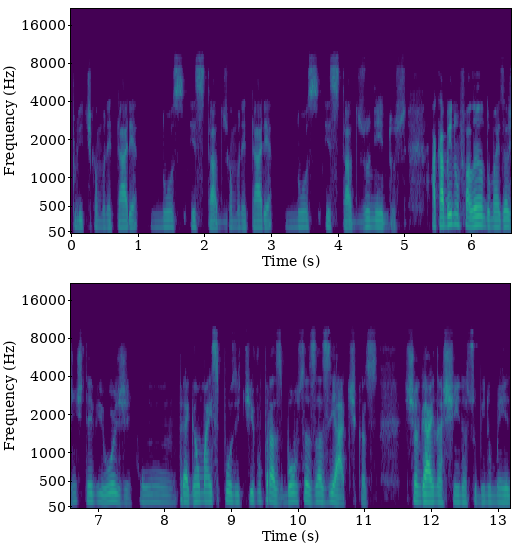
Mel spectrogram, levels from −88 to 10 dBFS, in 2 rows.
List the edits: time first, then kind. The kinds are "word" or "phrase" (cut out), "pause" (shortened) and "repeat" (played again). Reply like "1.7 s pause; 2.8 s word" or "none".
2.3 s repeat; 7.6 s pause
